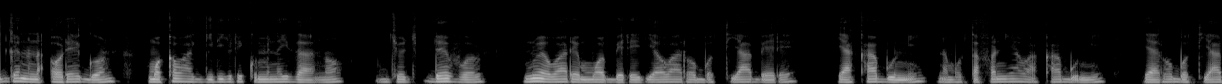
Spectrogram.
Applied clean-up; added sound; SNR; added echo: neural mask model Resemble Enhance denoiser.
